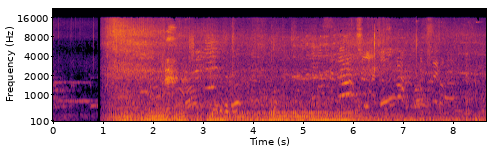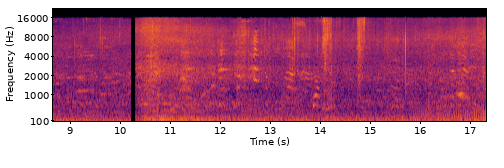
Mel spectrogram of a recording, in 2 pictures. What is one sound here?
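A motorbike engine idles close by.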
